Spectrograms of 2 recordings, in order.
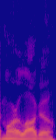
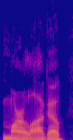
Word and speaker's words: Mar-a-Lago: Mar-a-Lago? Yeah, Mar-a-Lago. Mar-a-Lago.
